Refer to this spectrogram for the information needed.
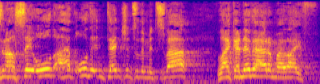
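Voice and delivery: high, insistent promise in a retelling; pleading. Retold or imitated. Friend promises full intention for the mitzvah, pleading. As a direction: act out an earnest plea. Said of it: "He's begging, pleading".

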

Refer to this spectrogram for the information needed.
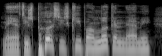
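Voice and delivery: put-on quoting the drunk guy. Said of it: "was like".

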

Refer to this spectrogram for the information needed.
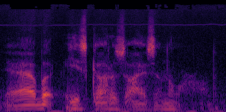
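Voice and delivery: low, hushed, sober answer; subdued reply. Acted. Preacher answering an imagined objector, hushed. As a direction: drop low and soft to counter it.

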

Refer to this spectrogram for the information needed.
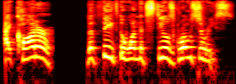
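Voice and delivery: high-pitched public denunciation; acted shrieky accusing call; calling out publicly. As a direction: announce the thief to the whole store. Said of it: "she starts calling out in front of".

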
